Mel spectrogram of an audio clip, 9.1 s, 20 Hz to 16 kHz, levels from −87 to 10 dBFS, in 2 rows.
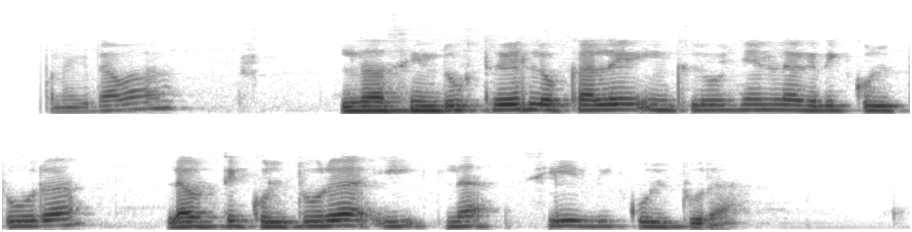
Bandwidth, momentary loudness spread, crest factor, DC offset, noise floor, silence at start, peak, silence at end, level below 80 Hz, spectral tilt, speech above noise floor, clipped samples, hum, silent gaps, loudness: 4.3 kHz; 13 LU; 16 dB; under 0.1%; -68 dBFS; 0.25 s; -2 dBFS; 0.85 s; -60 dBFS; -12 dB/octave; 52 dB; under 0.1%; none; none; -18 LUFS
